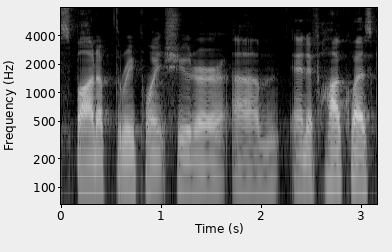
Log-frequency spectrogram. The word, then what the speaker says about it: Jaquez: So one thing that also stuck out to me was Jaime Jaquez. Is that how you say his name? – Yeah. That's close. Jaquez, yeah.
